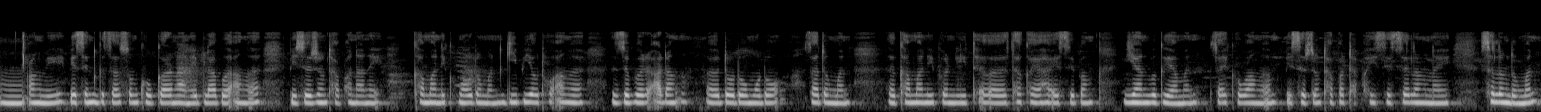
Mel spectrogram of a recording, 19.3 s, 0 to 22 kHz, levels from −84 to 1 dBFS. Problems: none marked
